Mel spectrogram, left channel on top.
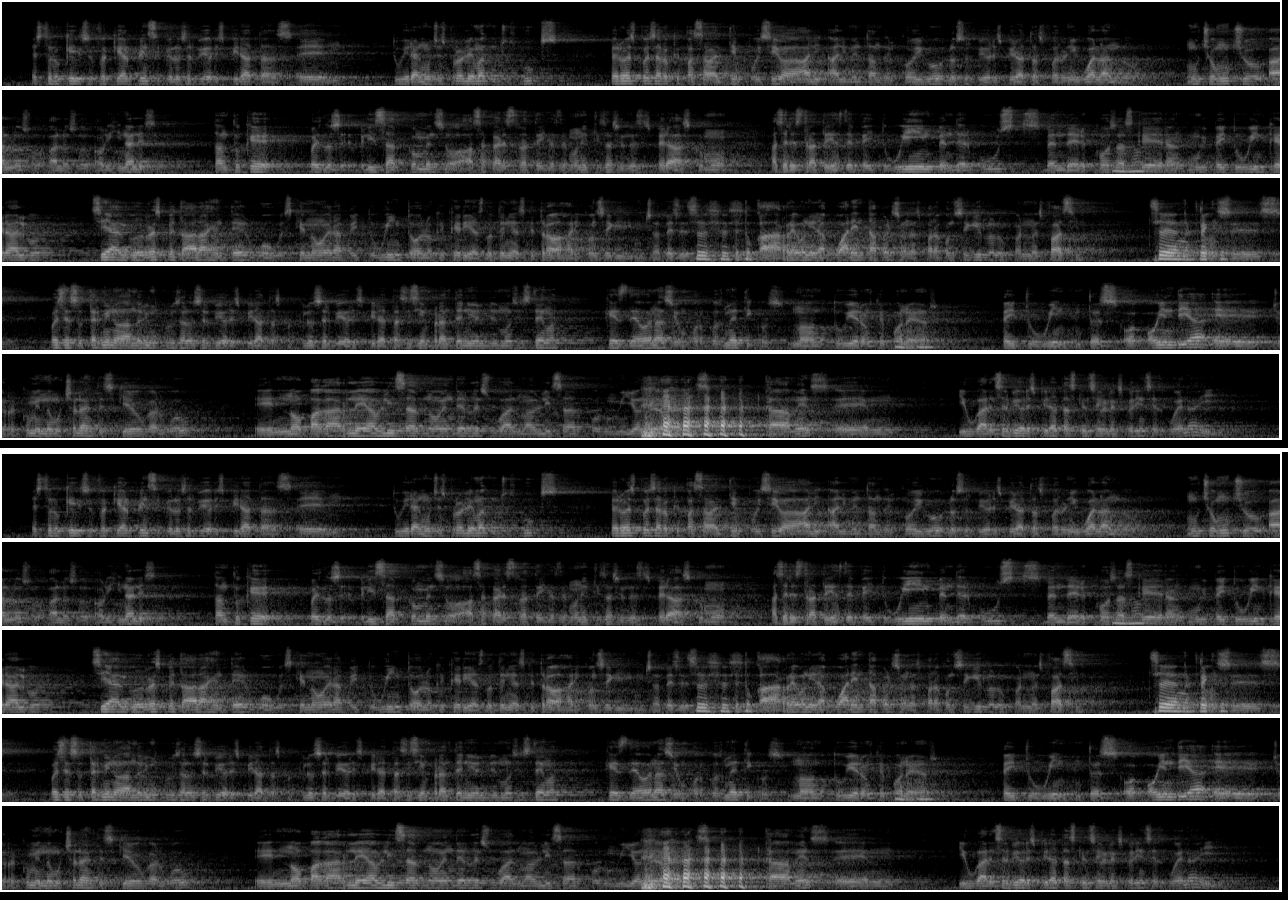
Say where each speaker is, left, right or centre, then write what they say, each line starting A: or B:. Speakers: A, on the left (about 75°); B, in the centre.
A: Esto lo que hizo fue que al principio los servidores piratas em, tuvieran muchos problemas, muchos bugs, pero después a lo que pasaba el tiempo y se iba ali- alimentando el código, los servidores piratas fueron igualando mucho, mucho a los, o- a los o- originales. Tanto que pues los eh, Blizzard comenzó a sacar estrategias de monetización desesperadas como hacer estrategias de pay to win, vender boosts, vender cosas
B: ujú.
A: que eran muy pay to win, que era algo, si algo respetaba a la gente del WoW es que no era pay to win, todo lo que querías lo tenías que trabajar y conseguir y muchas veces
B: Sí, sí, sí.
A: te tocaba reunir a 40 personas para conseguirlo, lo cual no es fácil.
B: Sí, en
A: Entonces,
B: efecto.
A: pues eso terminó dándole un plus a los servidores piratas porque los servidores piratas sí siempre han tenido el mismo sistema que es de donación por cosméticos, no tuvieron que poner
B: Ujú.
A: pay to win. Entonces, ho- hoy en día eh, yo recomiendo mucho a la gente si quiere jugar WoW, eh, no pagarle a Blizzard, no venderle su alma a Blizzard por un millón
B: <laughs>
A: de dólares cada mes em, y jugar en servidores piratas que en serio la experiencia es buena y,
